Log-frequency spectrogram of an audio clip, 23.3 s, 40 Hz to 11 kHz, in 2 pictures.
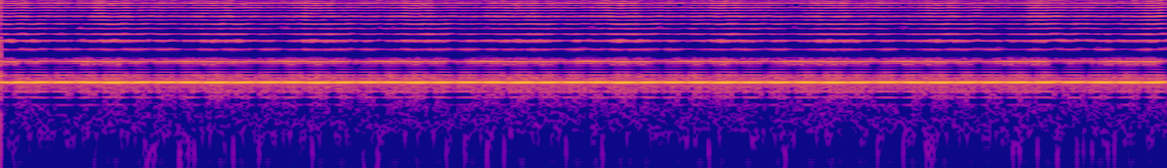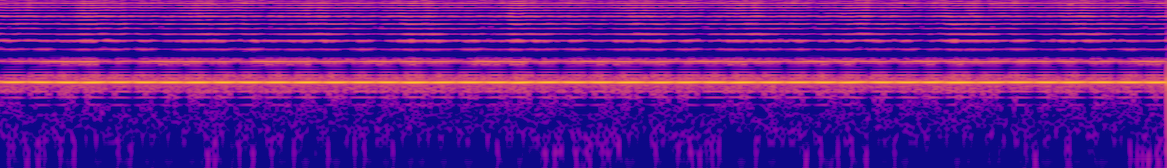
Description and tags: Wine glass, tuned with water, rubbed with wet finger in a circular motion to produce sustained tone. Recorded with Olympus LS-10 (no zoom) in a small reverberating bathroom, edited in Audacity to make a seamless loop. The whole pack intended to be used as a virtual instrument.
Note F5 (Root note C5, 440Hz).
